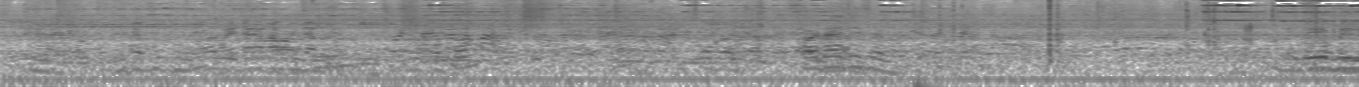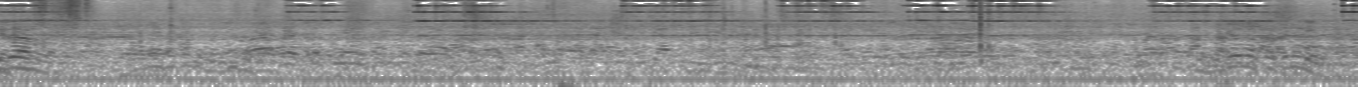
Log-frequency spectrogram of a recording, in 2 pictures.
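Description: A crowd of men chatters all around.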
